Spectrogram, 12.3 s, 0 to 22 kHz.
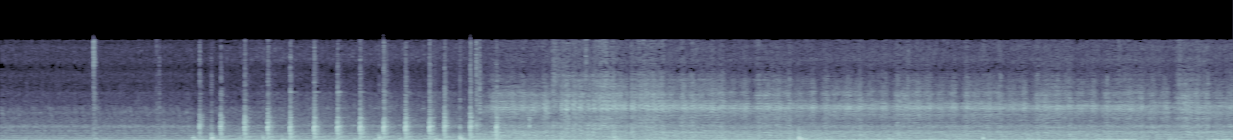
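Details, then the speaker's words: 1978 Datsun 280Z, start attempt after 30 years with an extra power source; slow, uneven cranking about two compression beats a second; starter suspected weak after seeming frozen, not confirmed. "Our starter might be a little weak too here. >> I think so. Can you try cranking it a little bit?"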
